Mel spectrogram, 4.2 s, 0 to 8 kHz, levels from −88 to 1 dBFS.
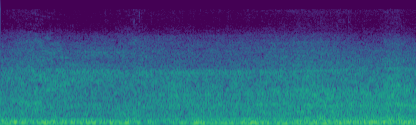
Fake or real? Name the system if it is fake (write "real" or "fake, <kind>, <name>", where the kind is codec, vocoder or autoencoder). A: real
